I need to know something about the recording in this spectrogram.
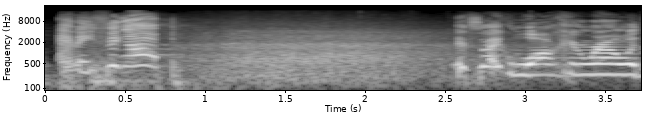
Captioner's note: audience laughing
